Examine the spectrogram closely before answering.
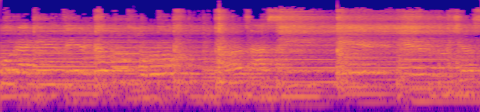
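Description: Live band music: a male singer over electric bass, drums and keyboard.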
